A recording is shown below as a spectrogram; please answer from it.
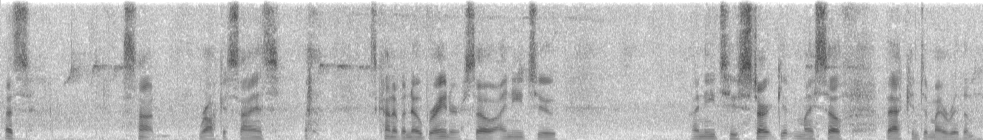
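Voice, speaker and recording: Male vlogger, lowish voice, reflective and halting casual monologue, faint ambient noise behind. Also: steady tone. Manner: reflective, halting, repeats phrases. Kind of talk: casual personal vlog monologue.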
